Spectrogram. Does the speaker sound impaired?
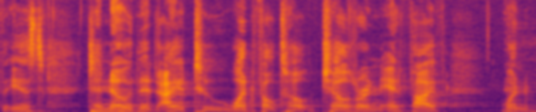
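Yes: ataxia; hereditary progressive, from father, degeneration of brain nerve cells controlling muscle coordination, found by neurological testing; double vision, poor hand-eye coordination, poor foot control, drunk-like walking, stairs unsafe, expected to worsen; halting, slurred speech.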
